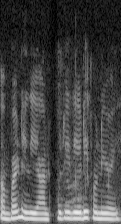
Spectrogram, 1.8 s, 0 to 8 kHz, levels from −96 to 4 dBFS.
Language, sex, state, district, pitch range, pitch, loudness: Marwari, female, Rajasthan, Nagaur, 195-220 Hz, 210 Hz, -12 LUFS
